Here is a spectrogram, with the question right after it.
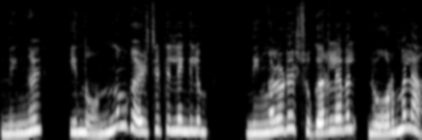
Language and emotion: Malayalam, surprised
